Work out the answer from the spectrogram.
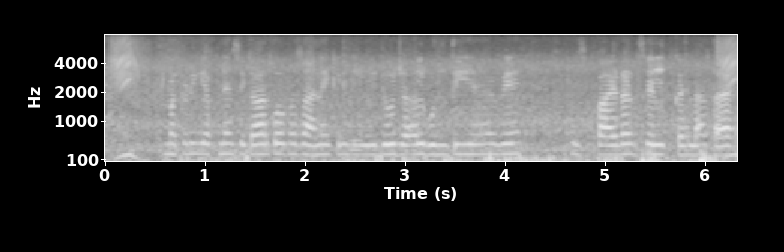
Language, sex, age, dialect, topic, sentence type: Hindi, female, 60-100, Kanauji Braj Bhasha, agriculture, statement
